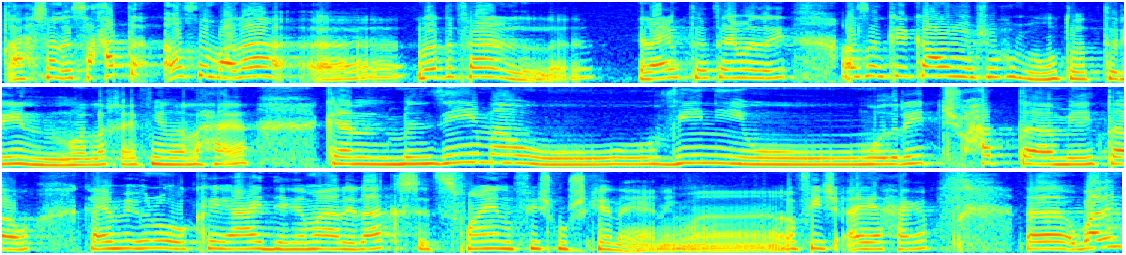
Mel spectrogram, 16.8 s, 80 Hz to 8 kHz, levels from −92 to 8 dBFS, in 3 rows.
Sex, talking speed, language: female, 145 wpm, Arabic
